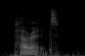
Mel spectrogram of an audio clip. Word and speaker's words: Parrott: So we've got, forgive me if I don't actually say this correctly, James Parrott. I think that's how you pronounce it, yeah. It's Parrett.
